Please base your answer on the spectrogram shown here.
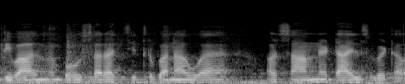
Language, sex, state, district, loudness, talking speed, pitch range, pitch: Hindi, male, Jharkhand, Deoghar, -20 LUFS, 180 wpm, 105-110 Hz, 105 Hz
